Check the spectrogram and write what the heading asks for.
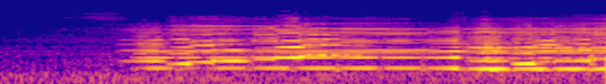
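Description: String quartet of two violins, viola and cello playing. After a quiet opening the ensemble comes in about two seconds in, with a low note repeated under moving upper lines.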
